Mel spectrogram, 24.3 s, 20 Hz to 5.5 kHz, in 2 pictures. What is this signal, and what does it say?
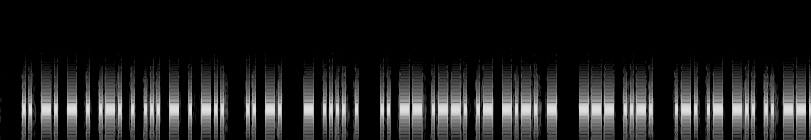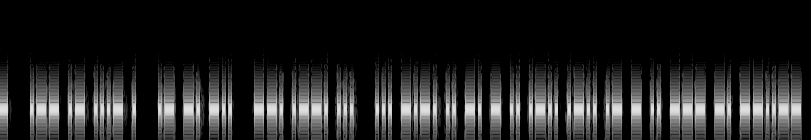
Morse code, heard as a keyed tone, about 25 wpm, 600 Hz. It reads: INTERESTED IN THE IMPACT OF RADIO WAVE AND GPS SCINTILLATION,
